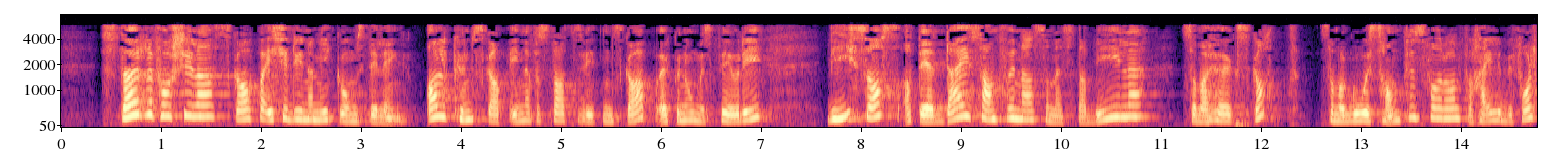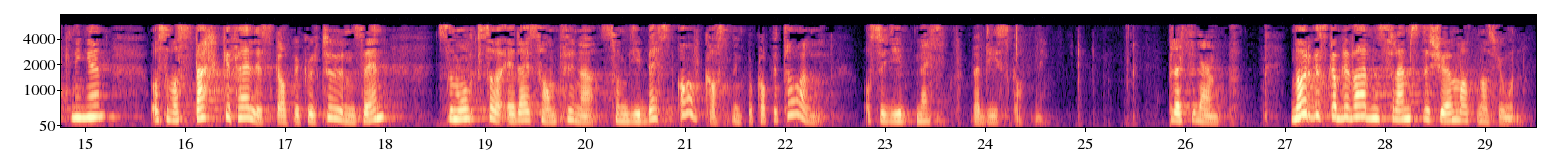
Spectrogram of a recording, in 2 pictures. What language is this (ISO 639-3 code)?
nno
